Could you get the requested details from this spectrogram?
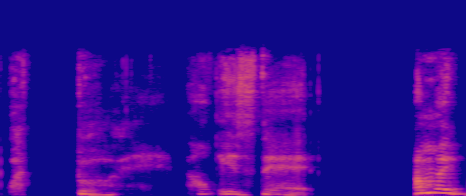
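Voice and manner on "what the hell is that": very soft whispered question; hushed bafflement. Retold or imitated. Mother baffled by a strange voice, hushed. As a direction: whisper it low, to yourself.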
